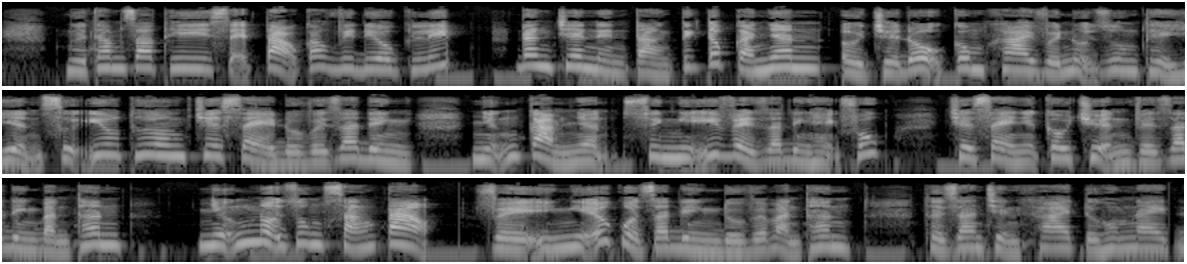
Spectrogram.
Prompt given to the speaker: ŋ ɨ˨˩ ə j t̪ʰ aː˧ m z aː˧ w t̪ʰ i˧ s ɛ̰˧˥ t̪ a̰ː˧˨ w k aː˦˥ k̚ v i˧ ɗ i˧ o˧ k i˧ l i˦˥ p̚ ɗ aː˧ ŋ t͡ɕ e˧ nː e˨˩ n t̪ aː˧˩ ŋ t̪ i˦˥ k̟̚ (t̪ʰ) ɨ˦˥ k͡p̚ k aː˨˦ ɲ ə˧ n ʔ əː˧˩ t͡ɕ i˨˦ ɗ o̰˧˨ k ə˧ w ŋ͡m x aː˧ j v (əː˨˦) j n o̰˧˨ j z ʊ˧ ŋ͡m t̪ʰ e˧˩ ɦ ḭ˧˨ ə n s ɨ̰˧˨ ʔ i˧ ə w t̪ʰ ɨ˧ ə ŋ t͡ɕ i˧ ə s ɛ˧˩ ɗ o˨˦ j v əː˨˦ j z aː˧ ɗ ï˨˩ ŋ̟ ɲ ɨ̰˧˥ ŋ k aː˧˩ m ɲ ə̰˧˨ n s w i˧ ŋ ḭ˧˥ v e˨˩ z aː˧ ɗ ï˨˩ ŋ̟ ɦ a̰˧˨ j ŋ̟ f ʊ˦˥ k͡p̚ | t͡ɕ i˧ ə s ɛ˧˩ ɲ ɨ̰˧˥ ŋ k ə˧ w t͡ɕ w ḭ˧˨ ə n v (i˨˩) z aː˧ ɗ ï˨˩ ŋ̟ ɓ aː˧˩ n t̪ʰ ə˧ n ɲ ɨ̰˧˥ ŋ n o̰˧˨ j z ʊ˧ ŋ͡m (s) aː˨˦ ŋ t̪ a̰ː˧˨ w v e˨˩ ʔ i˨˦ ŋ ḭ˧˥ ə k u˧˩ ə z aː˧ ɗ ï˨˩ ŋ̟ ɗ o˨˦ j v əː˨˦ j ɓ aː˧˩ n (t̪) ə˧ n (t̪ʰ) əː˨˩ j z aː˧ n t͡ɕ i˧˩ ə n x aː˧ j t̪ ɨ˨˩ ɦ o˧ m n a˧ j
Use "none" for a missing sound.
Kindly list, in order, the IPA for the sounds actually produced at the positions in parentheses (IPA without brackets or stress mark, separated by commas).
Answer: t̪, əː˨˦, e˨˩, s, t̪ʰ, t̪ʰ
